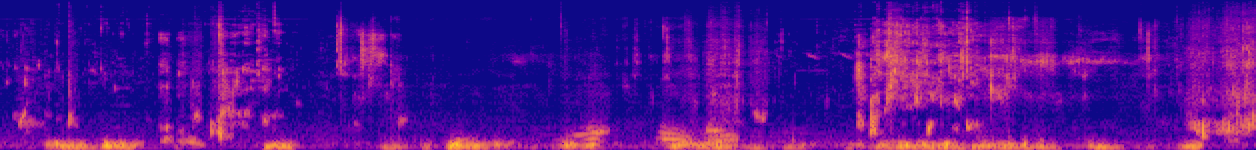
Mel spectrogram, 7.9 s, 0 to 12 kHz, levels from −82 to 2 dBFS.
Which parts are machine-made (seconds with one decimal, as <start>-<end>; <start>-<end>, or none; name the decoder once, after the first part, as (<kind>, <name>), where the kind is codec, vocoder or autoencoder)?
2.1-4.6 (codec, SNAC); 6.1-7.3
